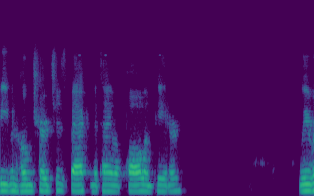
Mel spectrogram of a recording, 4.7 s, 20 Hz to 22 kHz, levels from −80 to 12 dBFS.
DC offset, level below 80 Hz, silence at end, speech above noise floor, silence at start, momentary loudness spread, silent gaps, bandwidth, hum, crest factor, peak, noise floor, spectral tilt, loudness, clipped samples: under 0.1%; -72 dBFS; 0 s; 53 dB; 0 s; 8 LU; 2.92-3.71 s; 7.8 kHz; none; 16 dB; -10 dBFS; -78 dBFS; -8 dB/octave; -25 LUFS; under 0.1%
